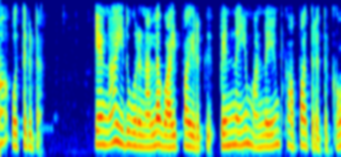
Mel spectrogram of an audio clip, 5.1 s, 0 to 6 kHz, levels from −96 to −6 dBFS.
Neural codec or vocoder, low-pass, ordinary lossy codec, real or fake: none; 5.4 kHz; none; real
